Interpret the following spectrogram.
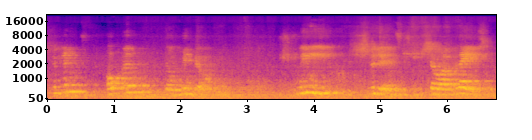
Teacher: The tip to stress on shouldn't for negative advice is before you shouldn't, you pause for a second, then you stress on the word shouldn't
